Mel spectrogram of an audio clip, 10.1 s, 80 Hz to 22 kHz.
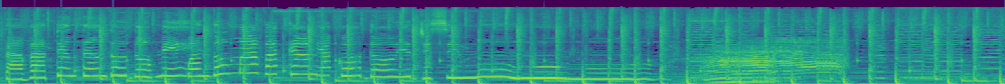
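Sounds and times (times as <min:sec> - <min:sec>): upbeat children's song backing track: 0:00.0 - 0:10.0
cow mooing: 0:06.7 - 0:08.6.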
